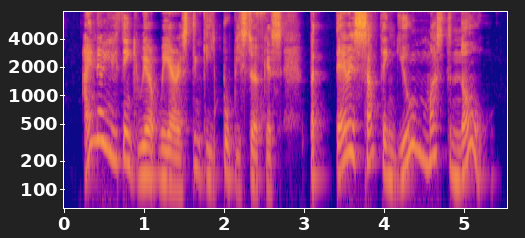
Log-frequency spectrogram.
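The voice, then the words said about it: Put-on Italian accent, character voice. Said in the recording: “do an impression of Stefano, which contains an Italian accent. I admit that I'm not very talented with accents”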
